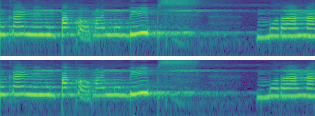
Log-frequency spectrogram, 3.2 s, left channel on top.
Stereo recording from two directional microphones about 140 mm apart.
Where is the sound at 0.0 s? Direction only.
5° right (ahead or behind).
